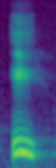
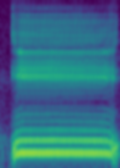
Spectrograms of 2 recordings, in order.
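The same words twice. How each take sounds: First: The vowel is kept short. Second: The vowel is held long. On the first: The speaker calls it right. "छोटा ही होगा" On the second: The speaker calls it wrong. "ऐसे नहीं होगा"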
